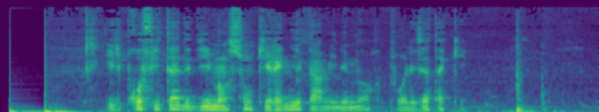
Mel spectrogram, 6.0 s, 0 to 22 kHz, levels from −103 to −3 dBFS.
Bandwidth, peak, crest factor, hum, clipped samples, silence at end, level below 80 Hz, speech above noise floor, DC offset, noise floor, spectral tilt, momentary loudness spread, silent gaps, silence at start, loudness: 17 kHz; -6 dBFS; 22 dB; none; under 0.1%; 0.35 s; -44 dBFS; 24 dB; under 0.1%; -50 dBFS; -5 dB/octave; 18 LU; none; 0.1 s; -27 LUFS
